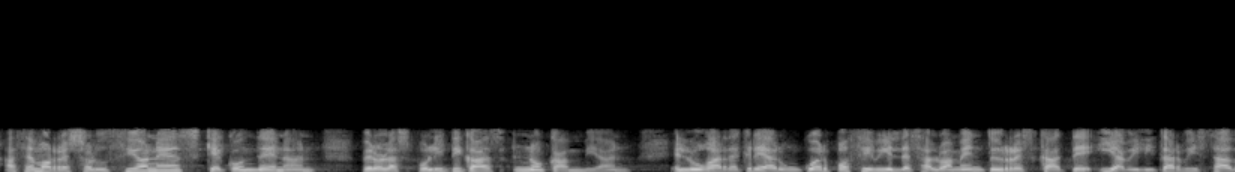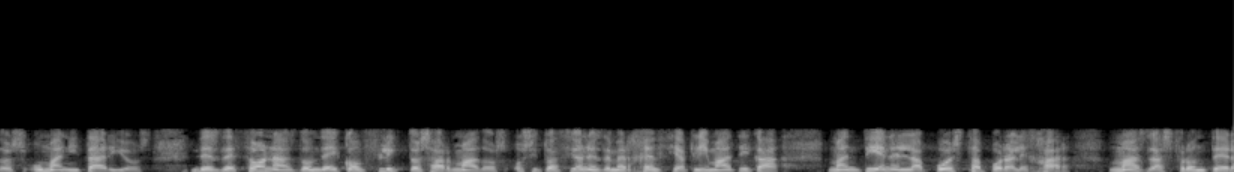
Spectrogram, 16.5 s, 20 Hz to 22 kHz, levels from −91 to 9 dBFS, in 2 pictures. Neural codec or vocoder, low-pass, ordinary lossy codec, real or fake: none; 5.4 kHz; none; real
